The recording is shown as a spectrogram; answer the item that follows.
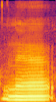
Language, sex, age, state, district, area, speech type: Bodo, male, 18-30, Assam, Baksa, rural, spontaneous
